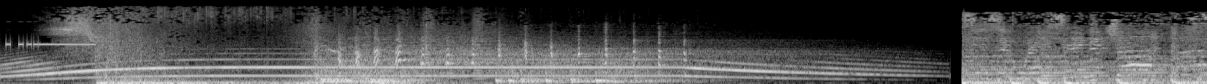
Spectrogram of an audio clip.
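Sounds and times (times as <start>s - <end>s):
air-raid siren: 0.0s - 9.6s.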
